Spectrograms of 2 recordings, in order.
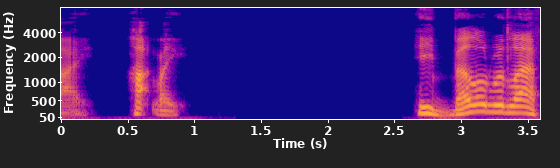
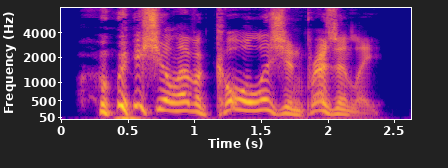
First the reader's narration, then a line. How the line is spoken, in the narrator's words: he boomed, puffing out his enormous chest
